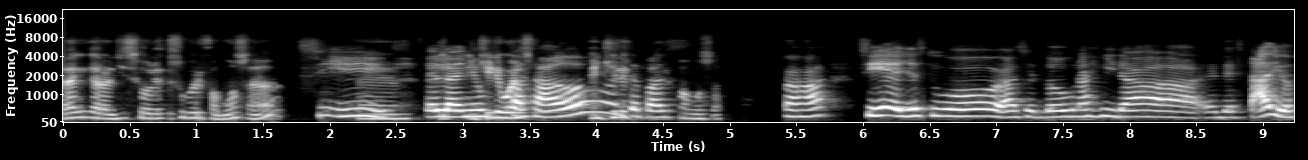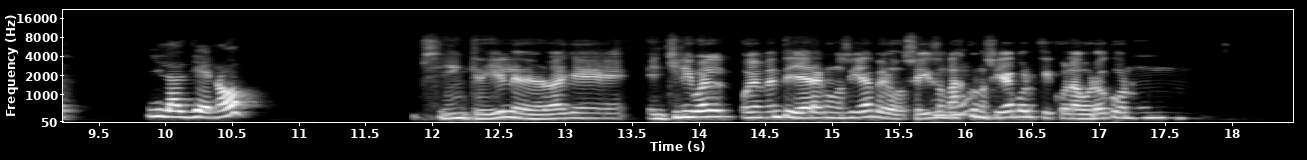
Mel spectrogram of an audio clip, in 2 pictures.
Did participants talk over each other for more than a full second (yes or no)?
yes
